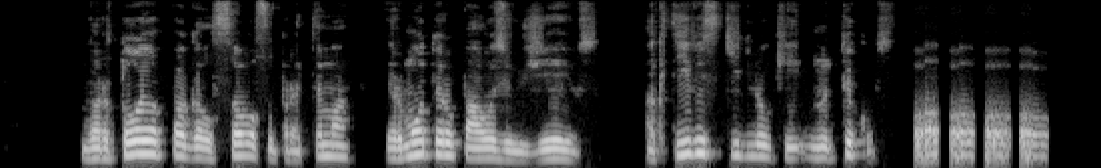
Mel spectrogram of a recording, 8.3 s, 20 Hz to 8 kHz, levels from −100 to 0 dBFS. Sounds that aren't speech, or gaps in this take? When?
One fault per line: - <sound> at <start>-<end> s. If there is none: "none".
- laugh at 6.8-7.9 s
